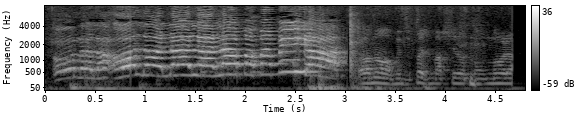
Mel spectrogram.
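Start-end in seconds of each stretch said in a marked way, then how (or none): 0.1-3.0 high, slowed mamma mia; hammed-up Italian exclamation. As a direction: stretch it like a cartoon Italian. Exclamation exagérée à l'italienne. (exclamation italienne exagérée)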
